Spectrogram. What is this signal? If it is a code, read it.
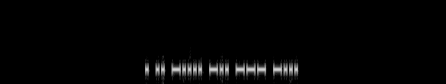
Morse code, heard as a keyed tone, about 46 wpm, 700 Hz. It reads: EI6DOB
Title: DXCC-100 Call Signs - 6 Characters - Repeated 3x - 45wpm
